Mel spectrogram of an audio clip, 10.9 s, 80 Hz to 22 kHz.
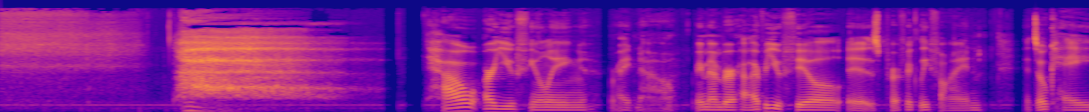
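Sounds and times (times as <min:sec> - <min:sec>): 
deep breathy exhale during a guided breathing exercise: 0:00.0 - 0:03.9
speech: 0:04.4 - 0:10.8.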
